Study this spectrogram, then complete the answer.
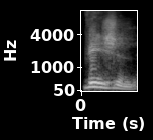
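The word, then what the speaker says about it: VSHN: uh first of all that's how you pronounce the name vision and we're the devops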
